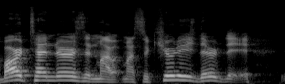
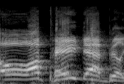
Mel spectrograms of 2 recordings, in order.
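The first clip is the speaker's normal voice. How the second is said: mocking quote; 6 semitones higher, 7 dB louder than usual. Quotes the customer's excuse.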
